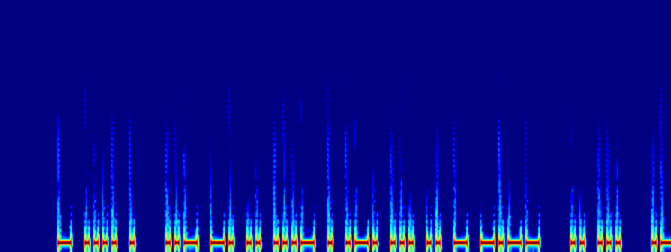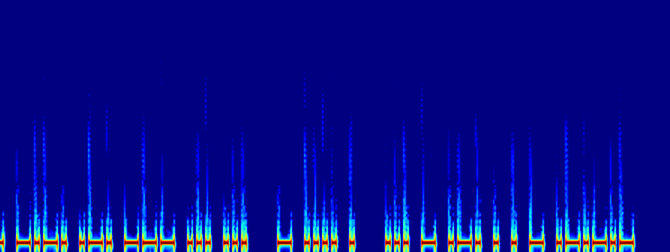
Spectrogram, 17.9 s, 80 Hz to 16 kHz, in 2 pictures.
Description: Morse code, heard as a keyed tone, about 20 wpm, 700 Hz. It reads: THE UNIVERSITY IS ACROSS THE STREET.
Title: Sentences from Top 1000 Words - Review Part 5 - 20wpm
